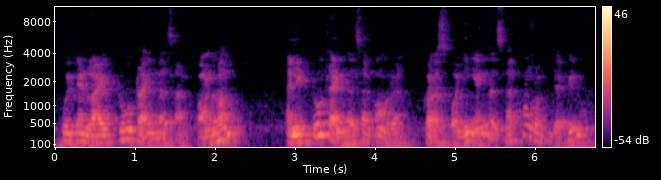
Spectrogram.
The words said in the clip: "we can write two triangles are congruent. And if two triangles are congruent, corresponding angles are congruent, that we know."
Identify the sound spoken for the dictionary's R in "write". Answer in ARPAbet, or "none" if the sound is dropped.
L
